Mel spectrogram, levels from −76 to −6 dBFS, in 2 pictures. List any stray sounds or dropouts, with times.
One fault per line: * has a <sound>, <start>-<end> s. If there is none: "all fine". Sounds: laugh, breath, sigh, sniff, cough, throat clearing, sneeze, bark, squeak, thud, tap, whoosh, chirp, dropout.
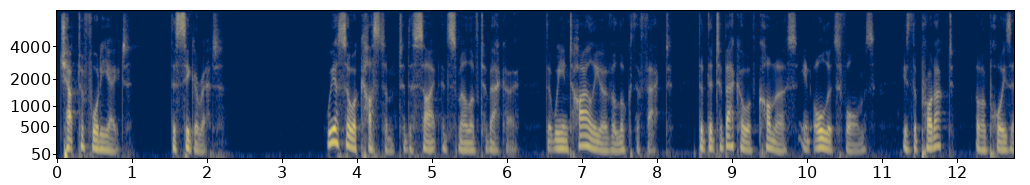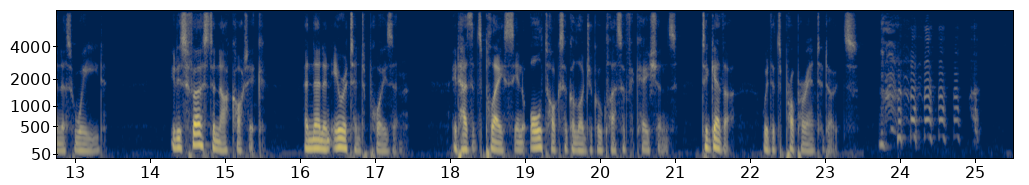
* has a laugh, 23.7-25.3 s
